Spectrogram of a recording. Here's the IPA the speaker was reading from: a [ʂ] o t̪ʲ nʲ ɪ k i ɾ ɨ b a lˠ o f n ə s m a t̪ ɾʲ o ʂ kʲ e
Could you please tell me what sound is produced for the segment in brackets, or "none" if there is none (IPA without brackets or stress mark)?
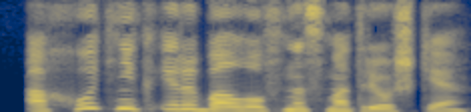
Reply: x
